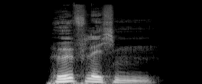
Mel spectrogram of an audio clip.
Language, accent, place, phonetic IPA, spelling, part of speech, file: German, Germany, Berlin, [ˈhøːflɪçm̩], höflichem, adjective, De-höflichem.ogg
- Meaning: strong dative masculine/neuter singular of höflich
